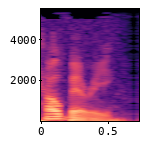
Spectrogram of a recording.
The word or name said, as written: Cowberries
